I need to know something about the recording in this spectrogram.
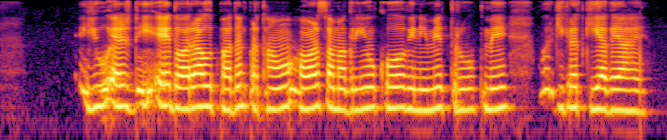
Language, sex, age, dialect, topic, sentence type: Hindi, female, 56-60, Awadhi Bundeli, agriculture, statement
